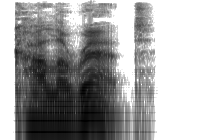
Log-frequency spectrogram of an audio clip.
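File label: "collaret", British English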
